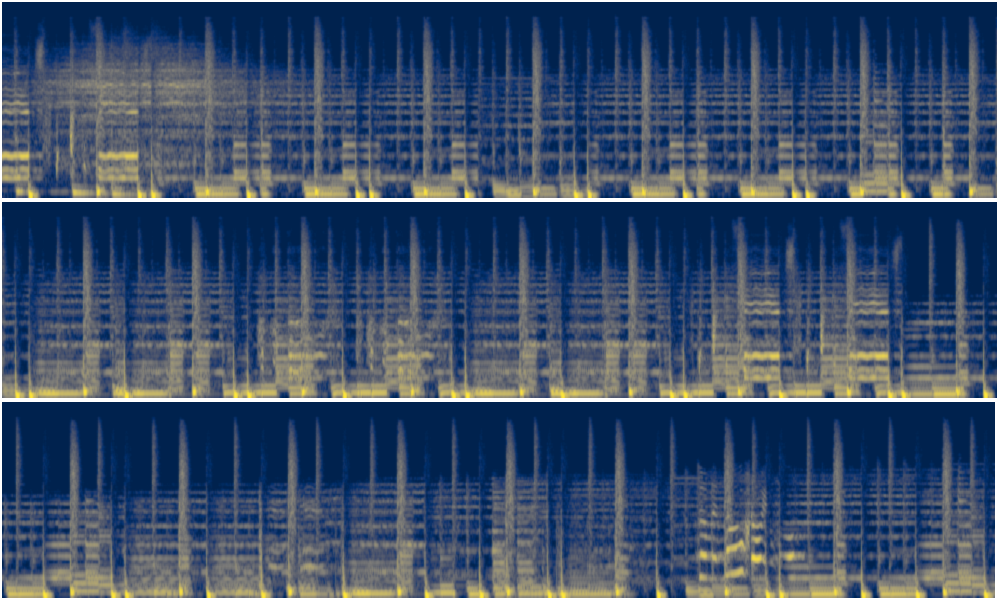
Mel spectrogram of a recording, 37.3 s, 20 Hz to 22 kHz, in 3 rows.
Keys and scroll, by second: 20.0 ctrl+d.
